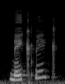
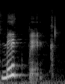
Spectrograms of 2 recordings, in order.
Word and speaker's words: Makemake: use with quotes is Makemake I'm fairly certain that that's not how to pronounce that it's Makemake all right we'll go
